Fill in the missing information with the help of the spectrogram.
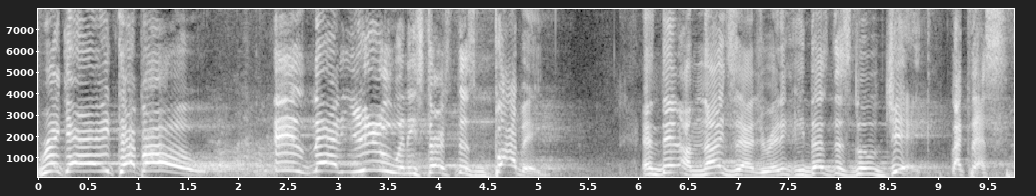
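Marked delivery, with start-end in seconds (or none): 0.0-3.6 very high, drawn-out, acted-out yell. Retelling how an older man spotted him: imitating a man yelling. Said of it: "And he yells my name".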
